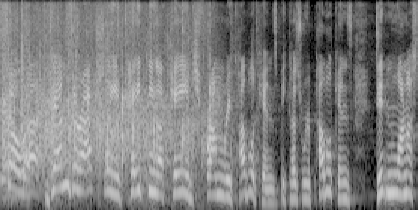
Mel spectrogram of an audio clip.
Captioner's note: applause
